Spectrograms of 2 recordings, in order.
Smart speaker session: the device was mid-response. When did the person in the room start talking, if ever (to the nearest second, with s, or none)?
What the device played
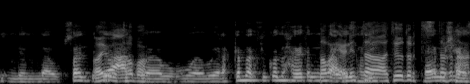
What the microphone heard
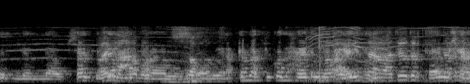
2 s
